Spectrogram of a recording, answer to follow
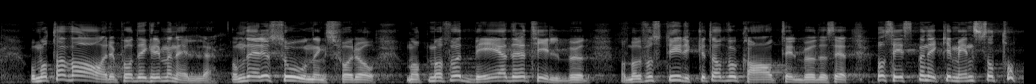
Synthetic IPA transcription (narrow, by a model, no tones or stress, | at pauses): ɔmɔt̪ʰɑːʋɑːɾəpʰɔd̪ɛkʰɾɪmɪnɛlːə̰ɔmd̪eːɾəsuːnɪŋsfɔɾhɔlːɔmɑt̪̚d̪ɪmɔfoːɛt̪̚beːd̪ɾət̪ʰɪlbʉːd̪ | ɑt̪mɑnd̪foːst̪ʏɾkət̪ɑd̪ʋʊkʰɑːt̪ʰːɪlbʉːd̪əsɪt̪ːɔsɪst̪mɛnɪkːəmɪnst̪sɔt̪ʰɔpː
